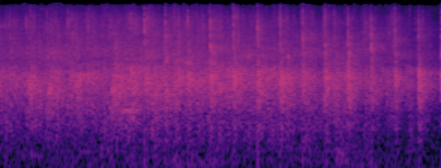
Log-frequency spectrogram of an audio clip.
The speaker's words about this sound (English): I hope you're clapping for yourself too.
